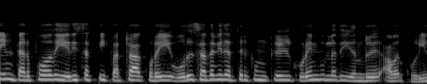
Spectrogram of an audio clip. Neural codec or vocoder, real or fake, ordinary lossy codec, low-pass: codec, 16 kHz, 4 kbps, X-Codec, HuBERT features, trained on balanced general audio; fake; AAC, 48 kbps; 7.2 kHz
